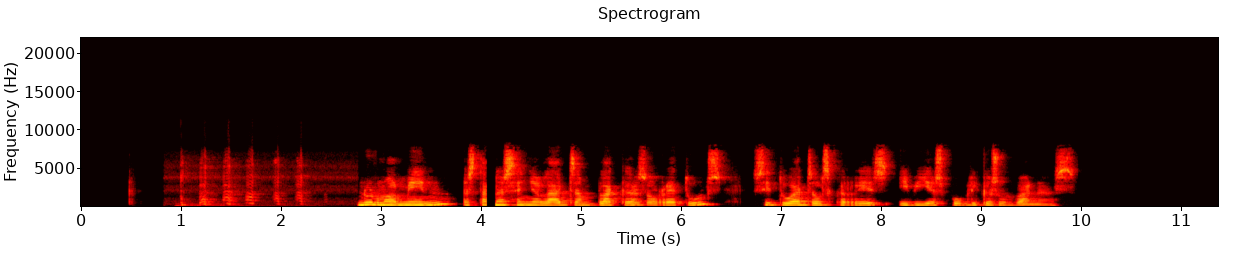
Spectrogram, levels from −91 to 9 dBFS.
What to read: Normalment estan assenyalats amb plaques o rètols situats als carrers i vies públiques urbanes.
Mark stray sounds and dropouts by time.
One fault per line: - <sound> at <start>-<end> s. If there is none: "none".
- laugh at 0.9-2.5 s
- dropout at 4.0-4.1 s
